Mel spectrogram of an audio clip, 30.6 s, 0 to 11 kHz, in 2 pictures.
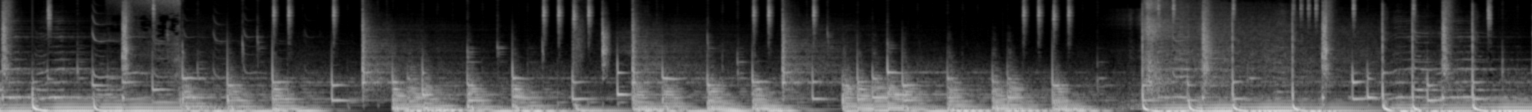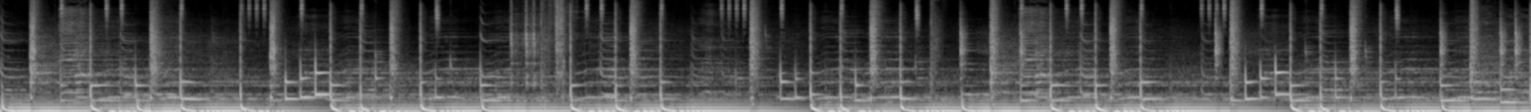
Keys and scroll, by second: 23.2 ctrl+a, 27.1 ctrl+t.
